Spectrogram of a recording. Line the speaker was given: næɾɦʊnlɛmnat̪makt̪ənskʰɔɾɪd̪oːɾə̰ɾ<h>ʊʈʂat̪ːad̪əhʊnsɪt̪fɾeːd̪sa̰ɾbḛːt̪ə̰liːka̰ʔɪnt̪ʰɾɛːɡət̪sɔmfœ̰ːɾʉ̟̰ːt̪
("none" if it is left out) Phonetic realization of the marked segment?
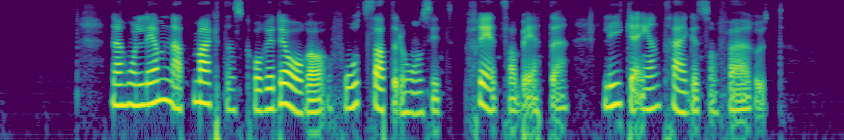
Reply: f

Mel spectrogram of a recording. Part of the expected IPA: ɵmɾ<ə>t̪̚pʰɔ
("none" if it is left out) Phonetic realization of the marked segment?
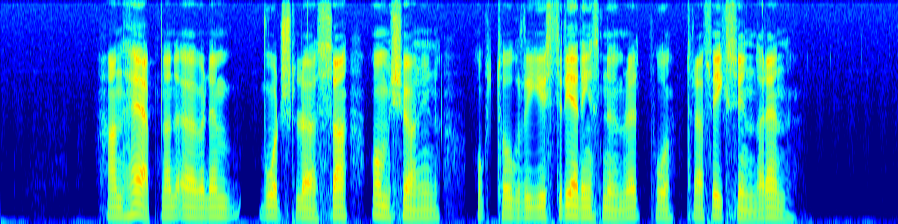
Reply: ə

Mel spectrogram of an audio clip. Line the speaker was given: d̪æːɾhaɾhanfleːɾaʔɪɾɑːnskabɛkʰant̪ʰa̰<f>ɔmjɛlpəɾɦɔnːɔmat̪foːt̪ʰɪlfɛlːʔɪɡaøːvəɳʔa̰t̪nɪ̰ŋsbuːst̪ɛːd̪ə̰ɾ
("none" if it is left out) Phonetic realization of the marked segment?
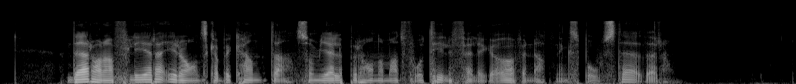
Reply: s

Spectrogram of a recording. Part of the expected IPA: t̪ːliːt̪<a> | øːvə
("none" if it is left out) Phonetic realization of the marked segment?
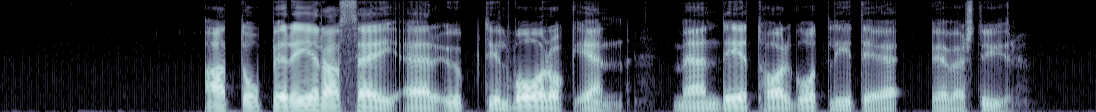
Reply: ə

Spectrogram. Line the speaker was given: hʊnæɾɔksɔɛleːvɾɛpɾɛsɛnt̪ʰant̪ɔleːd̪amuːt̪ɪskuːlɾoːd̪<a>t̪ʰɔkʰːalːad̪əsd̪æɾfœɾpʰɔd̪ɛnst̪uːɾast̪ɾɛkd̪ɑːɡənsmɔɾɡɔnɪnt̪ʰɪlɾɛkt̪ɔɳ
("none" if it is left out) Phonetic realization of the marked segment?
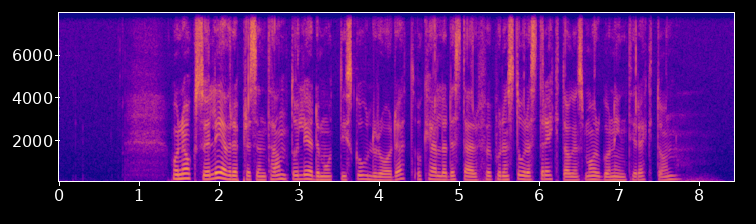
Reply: ə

